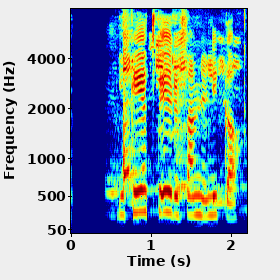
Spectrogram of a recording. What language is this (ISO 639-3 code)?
isl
